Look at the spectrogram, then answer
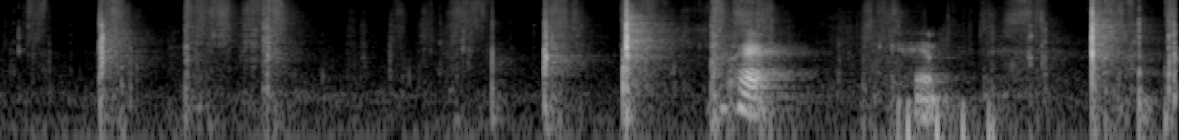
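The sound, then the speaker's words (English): Tarot cards being shuffled, a series of crisp riffling and slapping bursts with brief pauses between them, fairly quiet and heard without other sounds. “So I'll ask you to set your intention while I shuffle the cards and you can let me know when.”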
